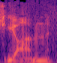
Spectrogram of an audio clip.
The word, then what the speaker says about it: Jan: Now, you remember the career created by charisma and sheer determination as that of John, pronounced Jan, Ignaz Jan Paderewski.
